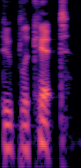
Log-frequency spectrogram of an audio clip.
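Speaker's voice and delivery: DUPLICATE with a short, unstressed last syllable, like "kit"; noun pronunciation. Shown as a demonstration. Streamer testing noun and verb forms, Duplicate ending in "kit". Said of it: "the noun".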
